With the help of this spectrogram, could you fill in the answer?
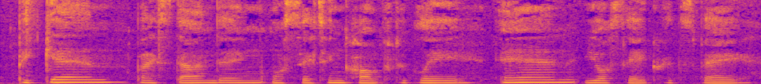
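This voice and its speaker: A woman leading a guided meditation in a soft, soothing, deliberate manner with long pauses between phrases. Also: medium pitch, a little hiss or hum, rough recording.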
